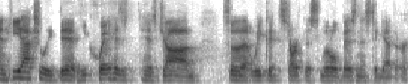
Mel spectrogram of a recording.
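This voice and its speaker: A man speaks at medium pitch and a moderate pace. He has an unremarkable speaking voice. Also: ordinary pitch variation. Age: 30s. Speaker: startup founder and marketing agency owner. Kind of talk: casual interview.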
